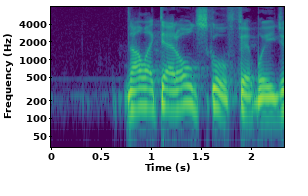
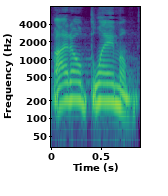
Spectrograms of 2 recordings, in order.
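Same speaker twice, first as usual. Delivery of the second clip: ordinary talk, nothing marked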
